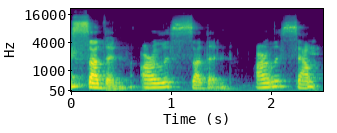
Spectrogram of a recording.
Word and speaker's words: Southern: I always want to say Southern, Arliss Southern. Arliss South. It's Southern though, right? So my grandparents are from England, and the pronunciation is Southern.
